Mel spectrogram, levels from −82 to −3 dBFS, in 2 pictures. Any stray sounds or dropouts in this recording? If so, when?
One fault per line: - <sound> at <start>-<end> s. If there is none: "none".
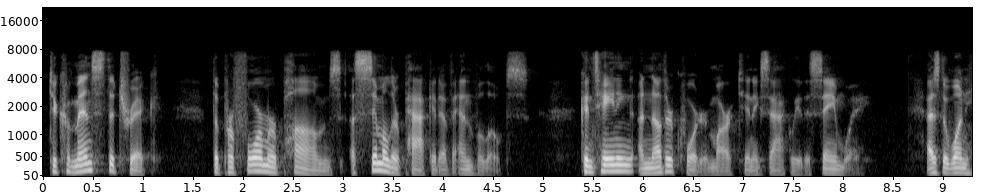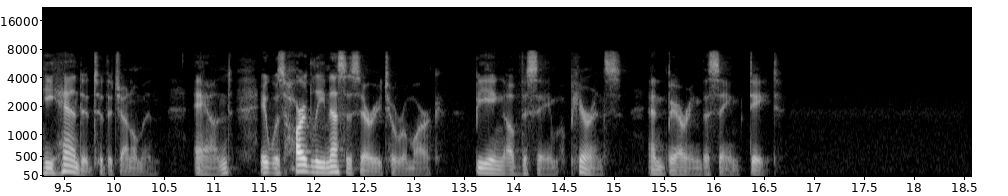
none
